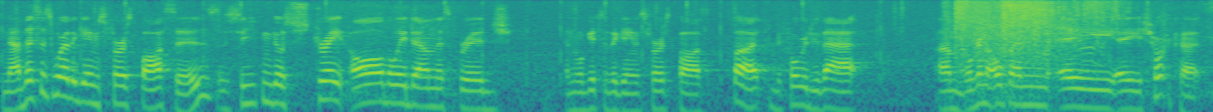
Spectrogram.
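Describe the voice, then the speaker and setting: A man giving casual gameplay commentary, hoarse from illness, rambling with many fillers and restarts. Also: mid-range voice, a little slow, warm tone, a little hiss or hum.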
